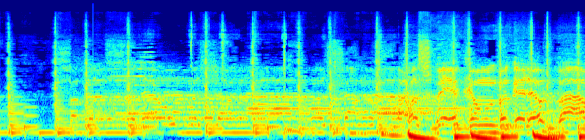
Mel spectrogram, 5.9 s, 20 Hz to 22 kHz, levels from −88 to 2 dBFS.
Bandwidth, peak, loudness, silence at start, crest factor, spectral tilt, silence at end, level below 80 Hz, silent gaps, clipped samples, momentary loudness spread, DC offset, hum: 15 kHz; 0 dBFS; -16 LUFS; 0 s; 14 dB; -5.5 dB/octave; 0 s; -20 dBFS; none; under 0.1%; 10 LU; under 0.1%; none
